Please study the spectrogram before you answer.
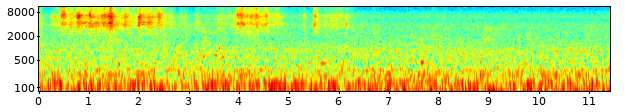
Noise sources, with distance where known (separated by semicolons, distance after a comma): non-machinery impact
